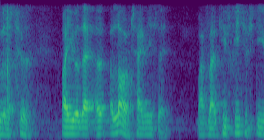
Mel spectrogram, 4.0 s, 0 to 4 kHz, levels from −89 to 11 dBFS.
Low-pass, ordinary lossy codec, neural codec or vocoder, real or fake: 3.6 kHz; none; codec, 24 kHz, 0.9 kbps, WavTokenizer, medium speech release version 1; fake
